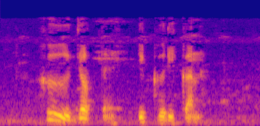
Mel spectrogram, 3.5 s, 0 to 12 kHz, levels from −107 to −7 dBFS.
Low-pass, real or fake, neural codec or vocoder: 7.2 kHz; real; none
